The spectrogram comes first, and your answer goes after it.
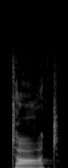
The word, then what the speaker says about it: taught: Had taught him. Tinham ensinado. Taught, não é thought, é taught.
